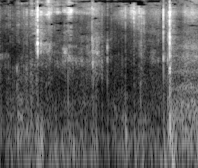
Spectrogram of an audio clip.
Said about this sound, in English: Let me shuffle this. Hold on.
